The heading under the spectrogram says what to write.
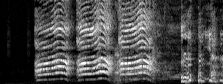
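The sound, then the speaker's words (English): A person loudly imitates a peacock's call: three long, wailing, nasal cries in quick succession, followed by a few shorter, choppy squawks. “He knows the peacock.”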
